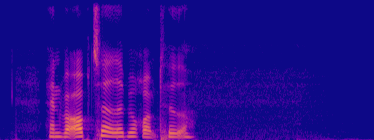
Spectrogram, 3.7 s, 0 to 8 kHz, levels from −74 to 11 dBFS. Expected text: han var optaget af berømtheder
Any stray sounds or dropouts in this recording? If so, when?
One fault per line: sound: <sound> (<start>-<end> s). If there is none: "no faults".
no faults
